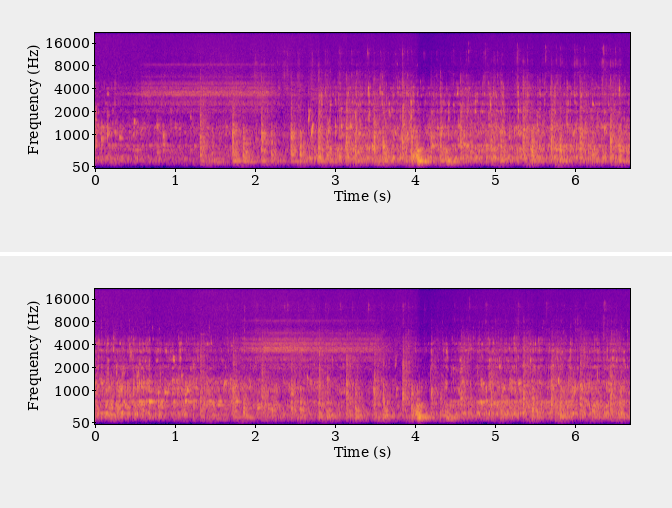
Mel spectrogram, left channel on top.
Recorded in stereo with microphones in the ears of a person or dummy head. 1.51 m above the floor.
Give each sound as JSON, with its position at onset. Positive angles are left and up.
{"t": 1.3, "sound": "running footsteps", "side_deg": 75, "distance_m": 5.5}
